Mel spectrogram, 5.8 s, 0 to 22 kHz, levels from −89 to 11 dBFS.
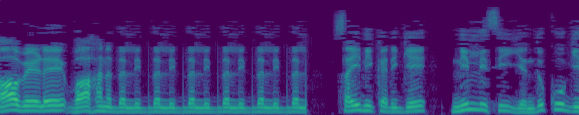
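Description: The speech carries heavy WMA compression damage the whole way through, with a washy, ringing quality and hiss that breathes along with the signal. Nothing sits above 16.5 kHz, which fits a low bitrate around 32 kbps, and weak detail gets zeroed in the long transform blocks.

From 1.48 to 3.05 s there's a broken-record loop: a 0.35 s fragment plays five times, back to back and identical. The likely cause is the player or stream stalling and resending the last chunk it held, so the audio meant for that stretch is gone.

At 3.75 s there's pre-echo. A sharp attack arrives after about 28 ms of hiss, and the onset sounds softened. The codec spread its quantisation noise across the whole block, so noise sized for the loud attack bled into the quiet moment just before it.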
